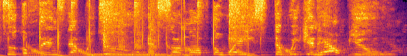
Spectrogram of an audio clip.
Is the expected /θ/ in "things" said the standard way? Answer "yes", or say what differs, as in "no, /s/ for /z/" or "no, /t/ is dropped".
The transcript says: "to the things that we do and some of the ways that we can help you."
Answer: yes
